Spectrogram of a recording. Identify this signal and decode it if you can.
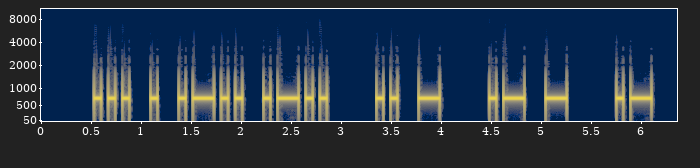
Morse code, heard as a keyed tone, about 17 wpm, 700 Hz. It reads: SELL IT AT A
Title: Sentences from Top 1200 Words 17wpm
